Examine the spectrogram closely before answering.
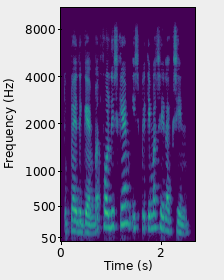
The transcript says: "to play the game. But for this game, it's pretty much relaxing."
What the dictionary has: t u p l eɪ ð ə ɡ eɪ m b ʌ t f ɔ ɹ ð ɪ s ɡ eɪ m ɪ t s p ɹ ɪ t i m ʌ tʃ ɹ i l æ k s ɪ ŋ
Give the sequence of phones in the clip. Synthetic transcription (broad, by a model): t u p l eɪ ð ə ɡ eɪ m b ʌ t f ɔ ɹ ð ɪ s ɡ eɪ m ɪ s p ɪ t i m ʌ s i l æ k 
